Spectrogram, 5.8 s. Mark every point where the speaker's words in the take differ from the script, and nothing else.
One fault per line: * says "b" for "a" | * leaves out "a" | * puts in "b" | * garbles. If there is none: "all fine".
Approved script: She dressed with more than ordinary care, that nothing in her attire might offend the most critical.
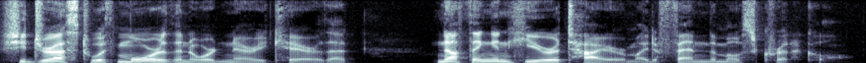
* says "here" for "her"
